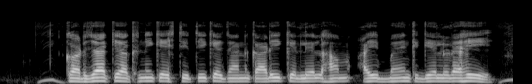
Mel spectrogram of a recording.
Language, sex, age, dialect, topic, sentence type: Magahi, male, 25-30, Western, banking, statement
